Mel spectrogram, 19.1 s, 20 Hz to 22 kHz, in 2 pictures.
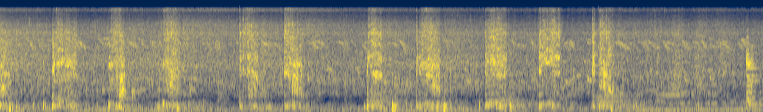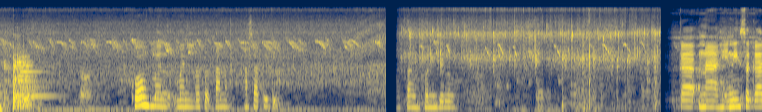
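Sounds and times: metal spatula scraping wok: 0.0s - 10.5s
light sizzle: 0.0s - 17.8s.

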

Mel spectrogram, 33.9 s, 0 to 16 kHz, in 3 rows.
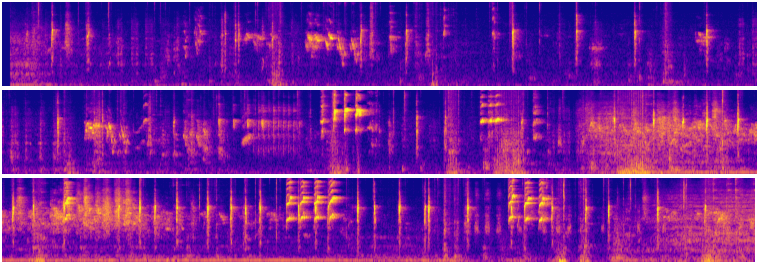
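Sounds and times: finches chirping: 12.1s - 33.9s.

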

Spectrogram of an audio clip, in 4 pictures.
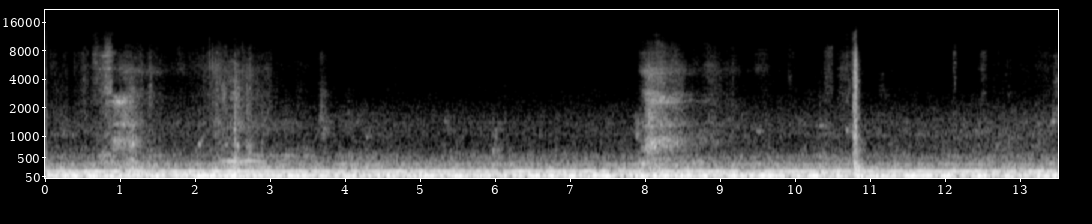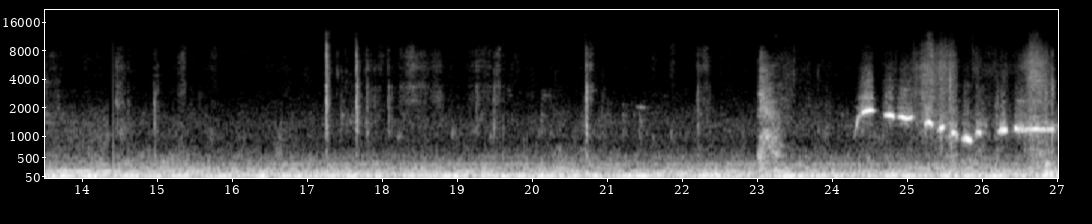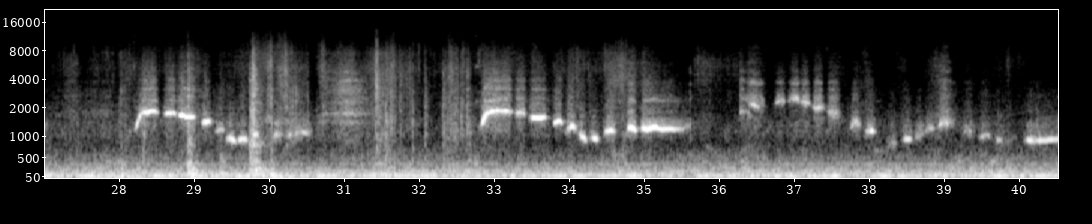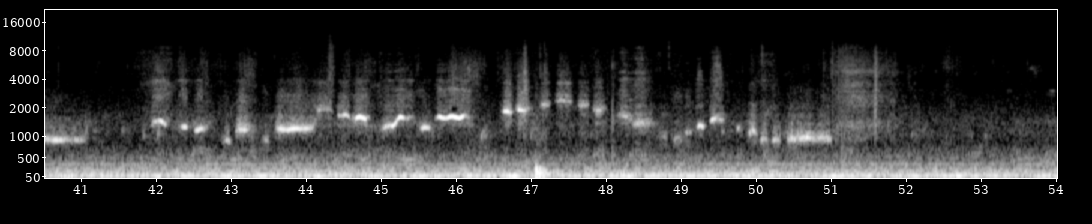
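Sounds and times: steady low hum: 0.0s - 54.0s
person whistling a tune: 24.3s - 27.0s, 28.2s - 30.6s, 32.8s - 35.5s, 36.3s - 40.9s, 41.9s - 48.5s, 49.1s - 51.0s.

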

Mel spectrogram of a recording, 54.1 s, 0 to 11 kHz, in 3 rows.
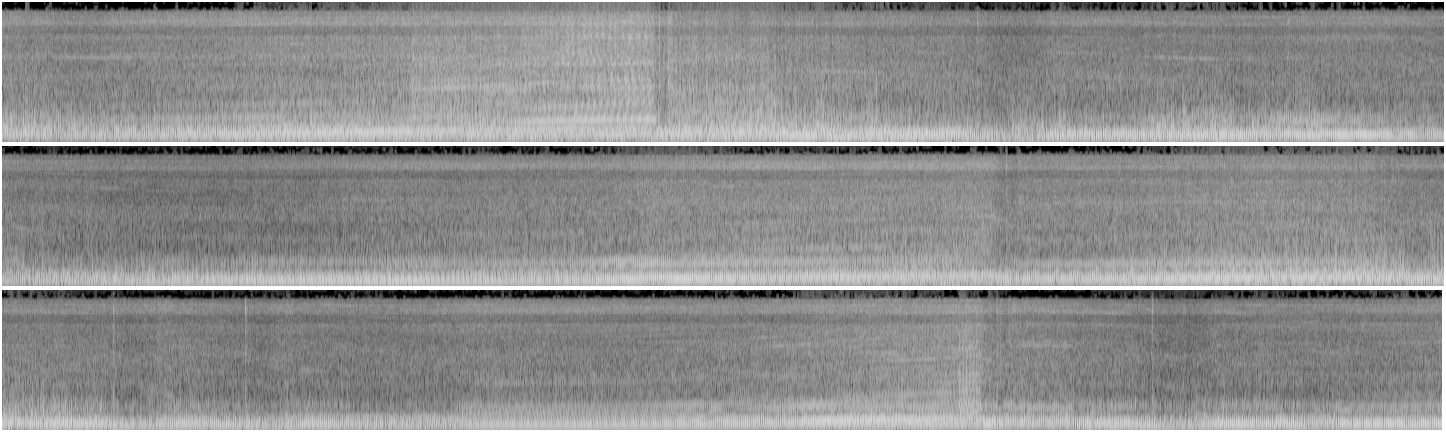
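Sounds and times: wind rushing: 0.0s - 19.9s, 27.9s - 37.8s
motorcycle engine revving: 0.0s - 54.0s.

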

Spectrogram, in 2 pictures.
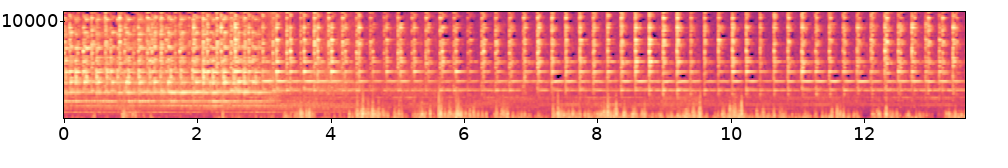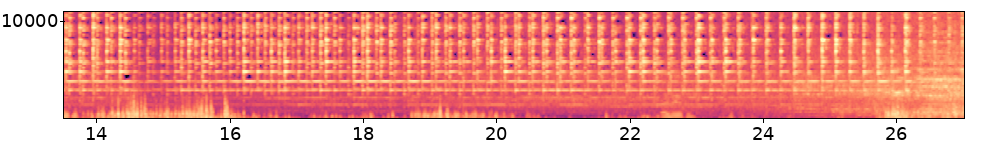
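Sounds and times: level crossing warning bells: 0.0s - 27.0s
wind buffeting microphone: 0.0s - 27.0s.

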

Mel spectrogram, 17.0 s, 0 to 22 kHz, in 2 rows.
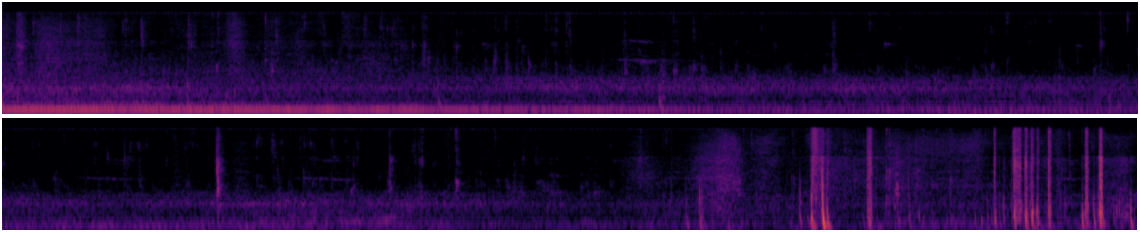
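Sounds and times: cats chewing wet food: 0.0s - 17.0s.

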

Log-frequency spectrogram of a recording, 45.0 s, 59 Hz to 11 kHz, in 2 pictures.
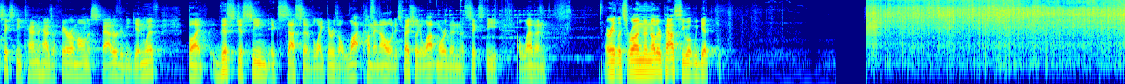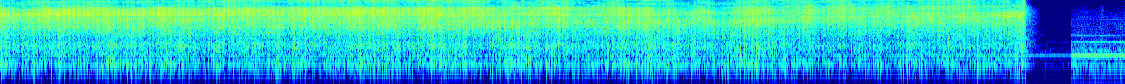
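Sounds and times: welding arc crackling: 17.3s - 43.2s.

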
